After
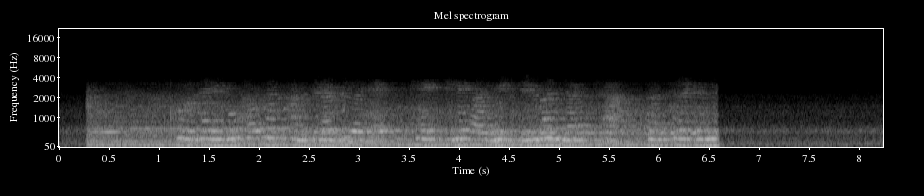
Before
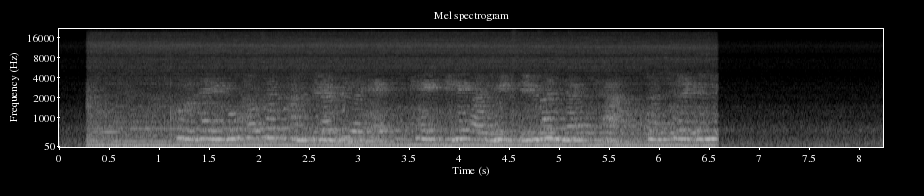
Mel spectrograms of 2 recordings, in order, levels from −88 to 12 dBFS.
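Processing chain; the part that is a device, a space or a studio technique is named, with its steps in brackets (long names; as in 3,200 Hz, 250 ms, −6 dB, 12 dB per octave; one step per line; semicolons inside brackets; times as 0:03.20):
sub-octave bass pedal (sub-octave generator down 2 octaves, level 0 dB; loudspeaker in its box 74–2,000 Hz, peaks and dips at 140 Hz +4 dB, 540 Hz +8 dB, 810 Hz −3 dB)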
